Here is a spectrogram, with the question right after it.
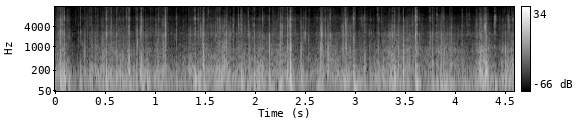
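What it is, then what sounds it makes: Sequin fabric pouch. Fingertips and nails rub and flip the sequins along the edges of a small, open, empty sequin-covered fabric pouch. The result is a quiet, steady crinkling rustle, dense with quick soft ticks and clicks, mostly low and muffled with only faint brightness on top.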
